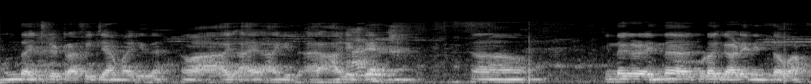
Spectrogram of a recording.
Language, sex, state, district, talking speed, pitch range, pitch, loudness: Kannada, male, Karnataka, Raichur, 75 wpm, 110-125 Hz, 115 Hz, -17 LUFS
